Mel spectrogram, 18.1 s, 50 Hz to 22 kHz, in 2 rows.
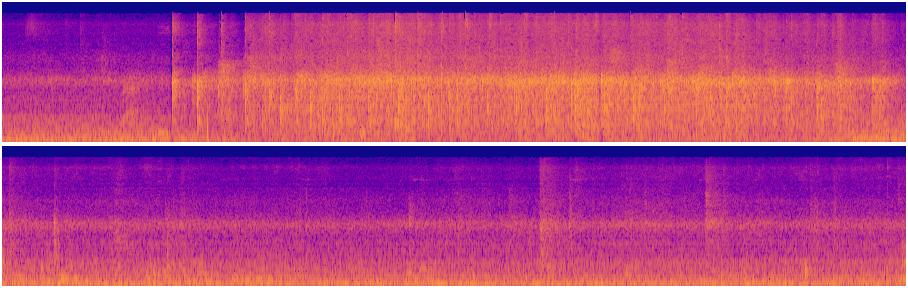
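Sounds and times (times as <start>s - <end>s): audience applauding: 1.7s - 9.3s.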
